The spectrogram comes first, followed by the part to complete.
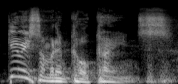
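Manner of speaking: slow, mock-eager shout; loud demand. Comedian won over by guest's confidence, loud mock demand. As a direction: belt it out slowly as a comic demand.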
